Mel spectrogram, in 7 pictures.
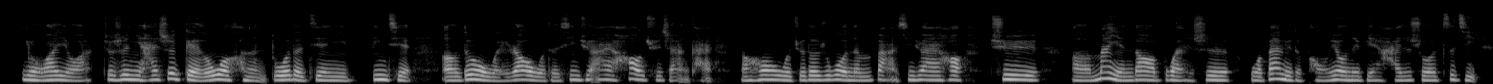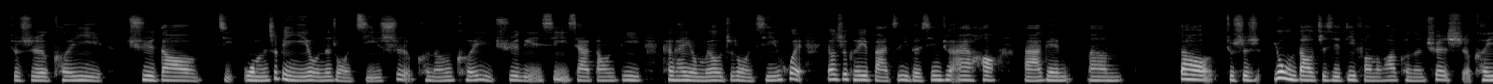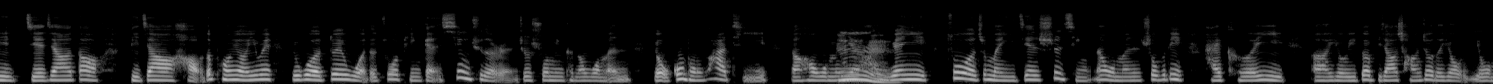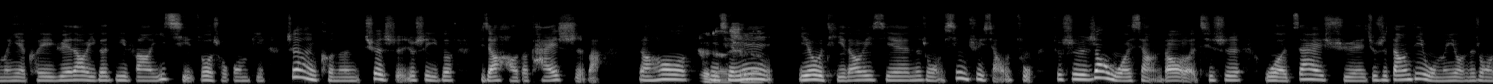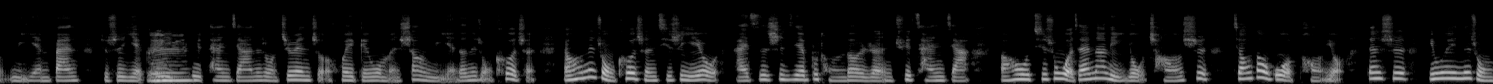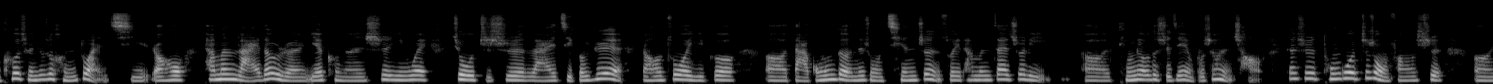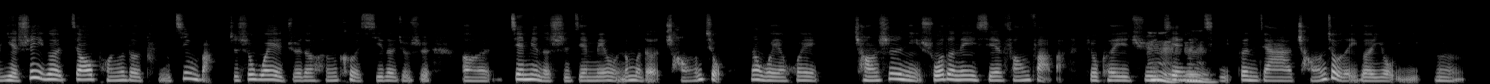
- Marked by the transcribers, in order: tapping
- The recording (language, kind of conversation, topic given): Chinese, advice, 搬到新城市后我感到孤单无助，该怎么办？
